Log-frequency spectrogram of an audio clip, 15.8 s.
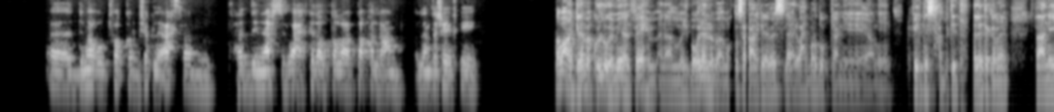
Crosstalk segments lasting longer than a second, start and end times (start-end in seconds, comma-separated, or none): none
